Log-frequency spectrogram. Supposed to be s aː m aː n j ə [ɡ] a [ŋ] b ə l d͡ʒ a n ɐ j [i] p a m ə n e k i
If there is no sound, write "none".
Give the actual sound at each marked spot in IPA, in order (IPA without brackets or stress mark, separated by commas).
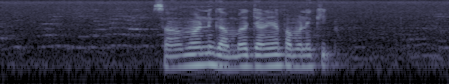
ɡ, m, a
